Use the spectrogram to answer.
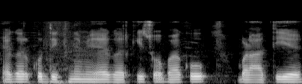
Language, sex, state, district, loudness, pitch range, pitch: Hindi, male, Jharkhand, Deoghar, -16 LUFS, 110-125 Hz, 115 Hz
